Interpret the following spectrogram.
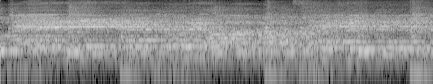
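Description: Congregation singing a hymn with instrumental accompaniment: long held sung notes over a low beat that comes about every second and a half.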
